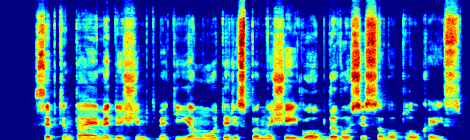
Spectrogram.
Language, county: Lithuanian, Utena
